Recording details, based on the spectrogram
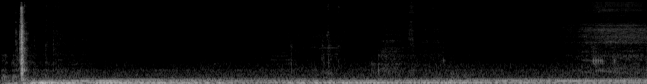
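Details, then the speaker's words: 2014 Ford Expedition, one owner, about 75,924 miles, engine started from inside the cabin: brief start-up surge settling into a low, smooth, even idle with no ticking or knocking; normal idle. "Nice, quiet, no ticking, knocking, anything like that. This thing runs and drives absolutely beautifully."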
